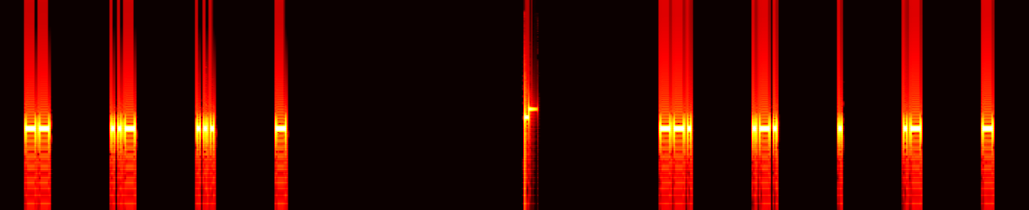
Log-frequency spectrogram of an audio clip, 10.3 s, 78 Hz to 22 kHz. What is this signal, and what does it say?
Morse code, heard as a keyed tone, about 36 wpm, spaced as for 12 wpm, 700 Hz. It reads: MUST GREAT
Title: 6x Character Spacing - Top 200 Words - 35wpm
